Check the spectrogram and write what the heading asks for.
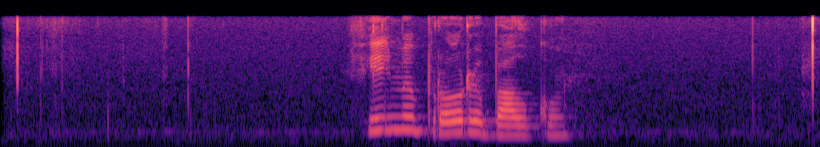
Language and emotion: Russian, neutral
